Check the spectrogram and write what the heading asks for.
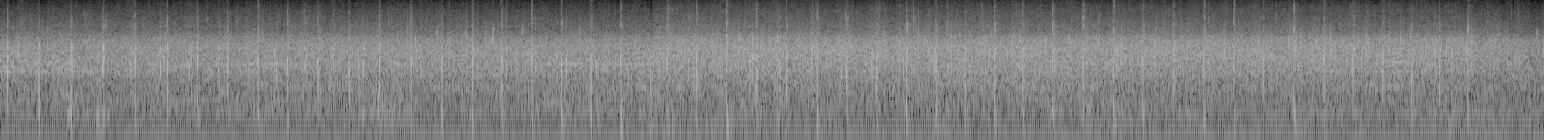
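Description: A large audience applauding steadily, the clapping dying down near the end.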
